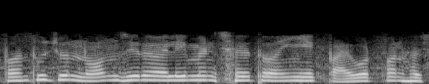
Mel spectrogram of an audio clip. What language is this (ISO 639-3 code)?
guj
